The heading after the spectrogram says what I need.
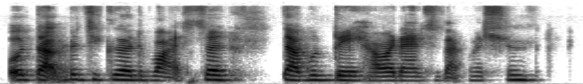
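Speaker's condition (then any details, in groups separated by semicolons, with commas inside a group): Cerebral palsy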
